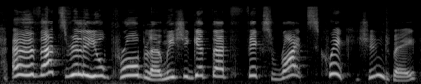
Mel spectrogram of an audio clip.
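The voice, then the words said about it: Put-on accent voicing a character. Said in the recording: “I should drop the accent now. Sorry. I lasted for a minute. I couldn't keep it up anymore”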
